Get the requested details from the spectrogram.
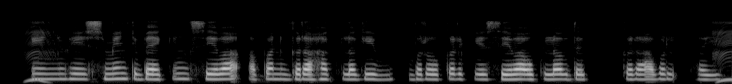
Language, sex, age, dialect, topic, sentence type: Magahi, female, 18-24, Central/Standard, banking, statement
